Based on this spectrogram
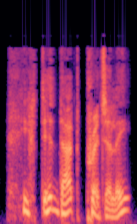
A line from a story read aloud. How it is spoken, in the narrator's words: I laughed suddenly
